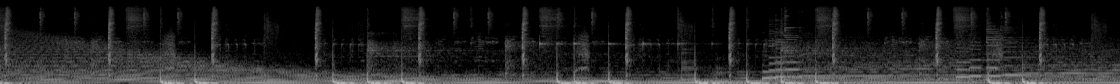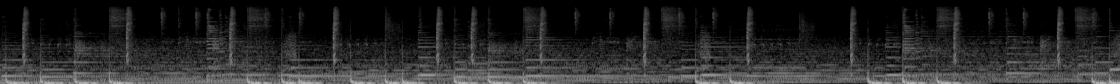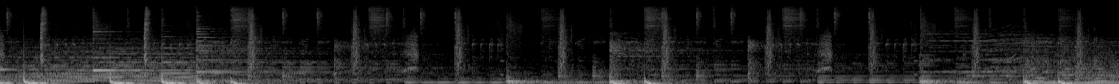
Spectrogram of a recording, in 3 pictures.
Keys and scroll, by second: 14.9-16.0 typing, 19.2-20.2 typing, 25.8 m, 29.2-31.0 typing.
